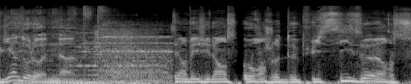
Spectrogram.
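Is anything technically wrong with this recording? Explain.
Yes. Damaged data in a compressed stream occurs at 1.68 to 1.75 s and 2.60 to 2.66 s: corrupted bytes make the decoder misread frames, lose sync and hunt for the next frame header, producing two short glitches of roughly 60 to 70 ms.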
